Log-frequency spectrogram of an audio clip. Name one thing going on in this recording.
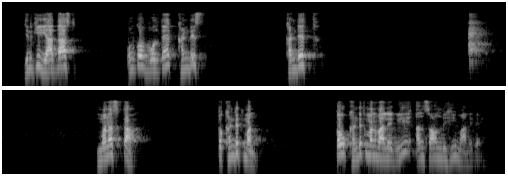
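A middle-aged man speaks loudly and firmly in short bursts, close to a microphone, with pauses between phrases.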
